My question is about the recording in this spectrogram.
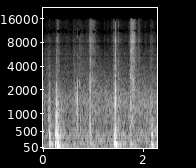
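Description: Plastic engine airbox being wiggled and pressed down onto its rubber grommets: a few faint knocks and rubbing sounds as it seats, with no snap.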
